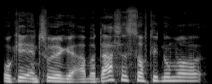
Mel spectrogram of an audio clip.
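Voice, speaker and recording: A man's voice: on the high side, fast, no echo, clean studio sound. A male podcast co-host chatting casually, making wry jokes. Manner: wry, joking. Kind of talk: casual chat.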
